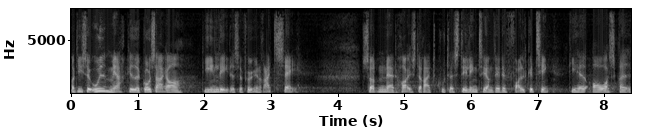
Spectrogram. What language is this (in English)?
Danish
